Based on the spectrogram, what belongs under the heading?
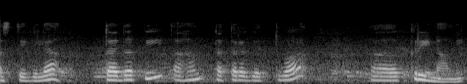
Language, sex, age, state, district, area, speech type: Sanskrit, female, 30-45, Kerala, Ernakulam, urban, spontaneous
